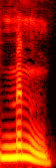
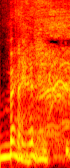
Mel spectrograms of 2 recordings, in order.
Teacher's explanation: you have the word man in the word human, but it's pronounced min instead of man.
